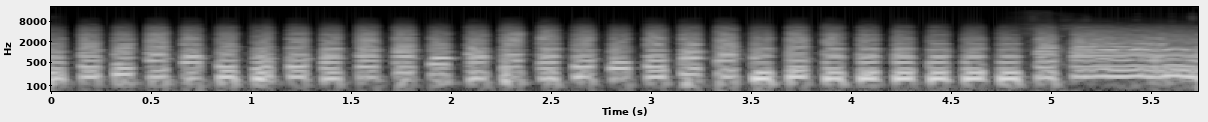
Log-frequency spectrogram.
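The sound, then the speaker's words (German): A rapid, steady stutter of chopped electric guitar chords, switched on and off about four times per second with a kill switch, then released into a sustained, echoing wash of guitar played through echo effects for the final second. “Und er hat natürlich, was die Echo-Geräte angeht, auch diesen ähm, Kill-Switch, diesen, diesen Schalter umlegen, auch natürlich sehr gerne mit Echo gespielt, was wir jetzt mal hören.”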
